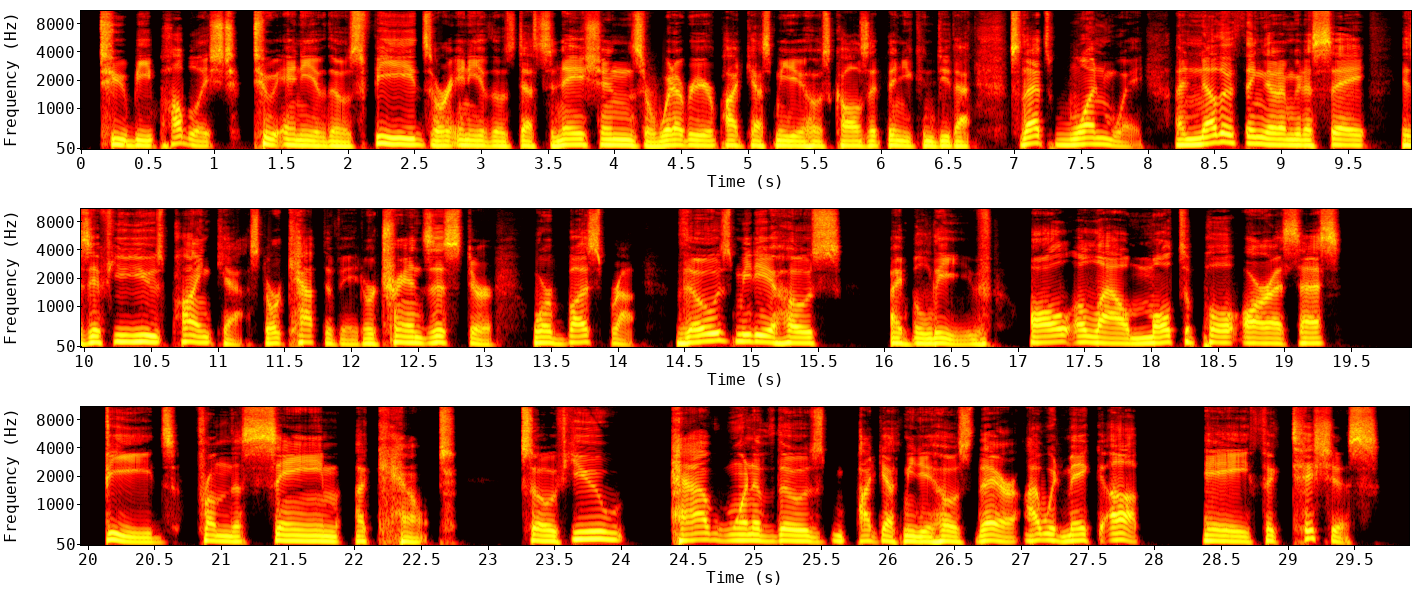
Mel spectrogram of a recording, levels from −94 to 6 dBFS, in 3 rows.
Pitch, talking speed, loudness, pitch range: 125 Hz, 160 wpm, -17 LUFS, 115-140 Hz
